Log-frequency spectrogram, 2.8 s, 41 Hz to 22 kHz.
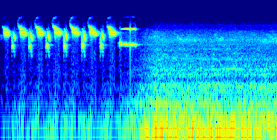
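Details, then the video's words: Goldfinch × canary hybrid of its owner's own breeding, May 2015: about eight quick, ringing double notes in a rhythmic series, ending in a brief pure whistled tone, then quiet low hum. "Saka Melezi Ötüşü"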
